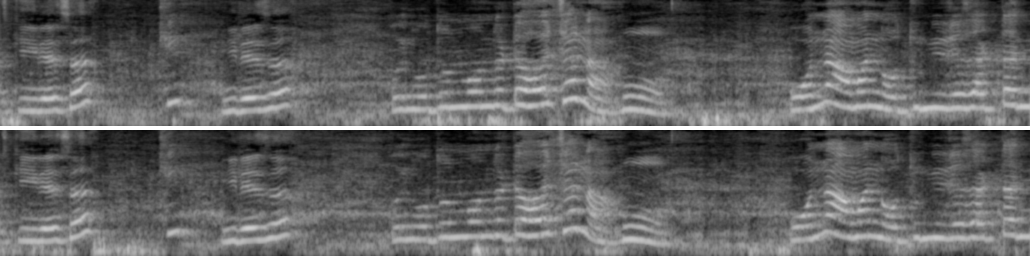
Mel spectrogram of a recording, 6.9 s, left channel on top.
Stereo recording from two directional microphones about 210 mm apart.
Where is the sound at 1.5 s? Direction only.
15° right (ahead or behind).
